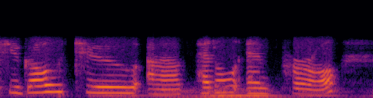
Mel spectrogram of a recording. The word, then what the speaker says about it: Purl: If you go to Petal and Purl, that's spelled P-U-R-L, like pearl as in knit and pearl, .ca, not com, .ca, because I just live outside, I live in BC, Canada.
